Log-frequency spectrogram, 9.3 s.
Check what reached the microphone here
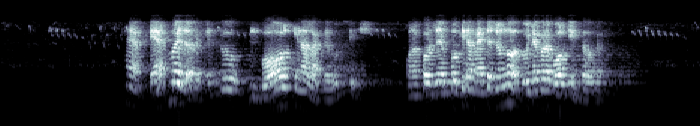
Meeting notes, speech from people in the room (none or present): present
